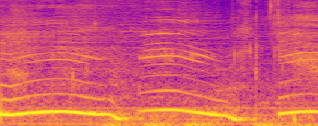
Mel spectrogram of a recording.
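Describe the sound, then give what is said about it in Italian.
Shrill, sobbing cries rise and fall in three drawn-out wavering wails, loud, over a low steady rumble in the background. “Gli ospiti vogliono sentire il rumore del pianto stridente di …”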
